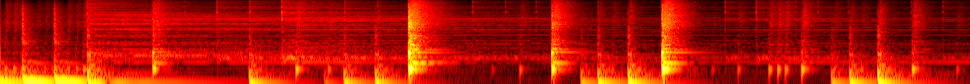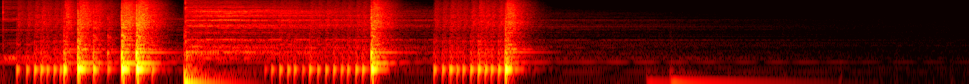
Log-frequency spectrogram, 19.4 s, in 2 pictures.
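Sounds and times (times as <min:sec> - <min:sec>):
Yamaha DTX8K drum kit old kit: 0:00.0 - 0:15.0.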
